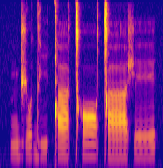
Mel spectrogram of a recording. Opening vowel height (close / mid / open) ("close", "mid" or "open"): mid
